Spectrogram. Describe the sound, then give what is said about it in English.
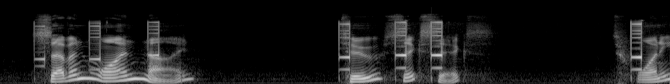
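Touch-tone beeps sound in quick clusters as a phone number starting with a 1 is dialed, arriving in three bursts separated by pauses, mixed with a wavering, voice-like sound. “I did dial a one. I'll try it one more time, but I did dial a one. With this phone, though, you never really know.”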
